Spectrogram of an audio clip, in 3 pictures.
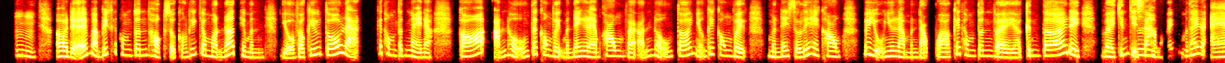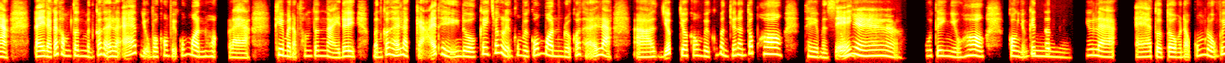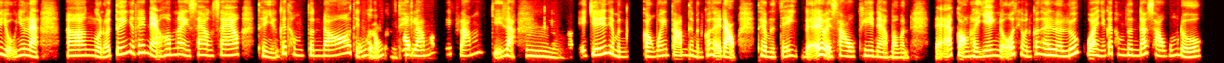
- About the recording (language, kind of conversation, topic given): Vietnamese, podcast, Bạn đối phó với quá tải thông tin ra sao?
- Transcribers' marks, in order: "làm" said as "ừn"; "làm" said as "ừn"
